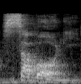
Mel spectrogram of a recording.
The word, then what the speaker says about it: Saboly: dès noël il s'appelle nicolas saboly voilà je me prononce à la provençale son nom s'écrit s ab haut elle y alors ce nicolas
